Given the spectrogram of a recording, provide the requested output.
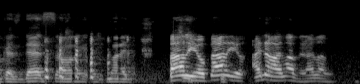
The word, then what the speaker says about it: barrio: Barrio. I've been saying it wrong the whole time. All those tags. Barrio. Barrio? Yeah, like Mario. Mario. Oh, like Mario.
